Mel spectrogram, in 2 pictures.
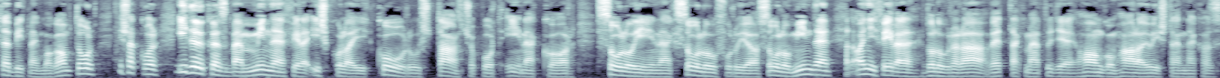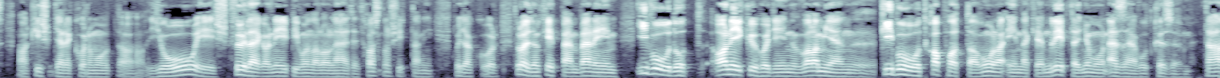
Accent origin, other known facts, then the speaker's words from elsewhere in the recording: Szentivánlaborfalva, Covasna, Romania; Szent Iván Laborfalván születtem és máig itt élek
